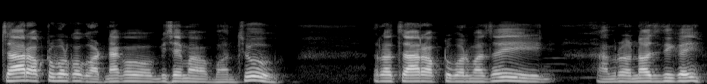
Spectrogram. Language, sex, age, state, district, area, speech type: Nepali, male, 60+, West Bengal, Darjeeling, rural, spontaneous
